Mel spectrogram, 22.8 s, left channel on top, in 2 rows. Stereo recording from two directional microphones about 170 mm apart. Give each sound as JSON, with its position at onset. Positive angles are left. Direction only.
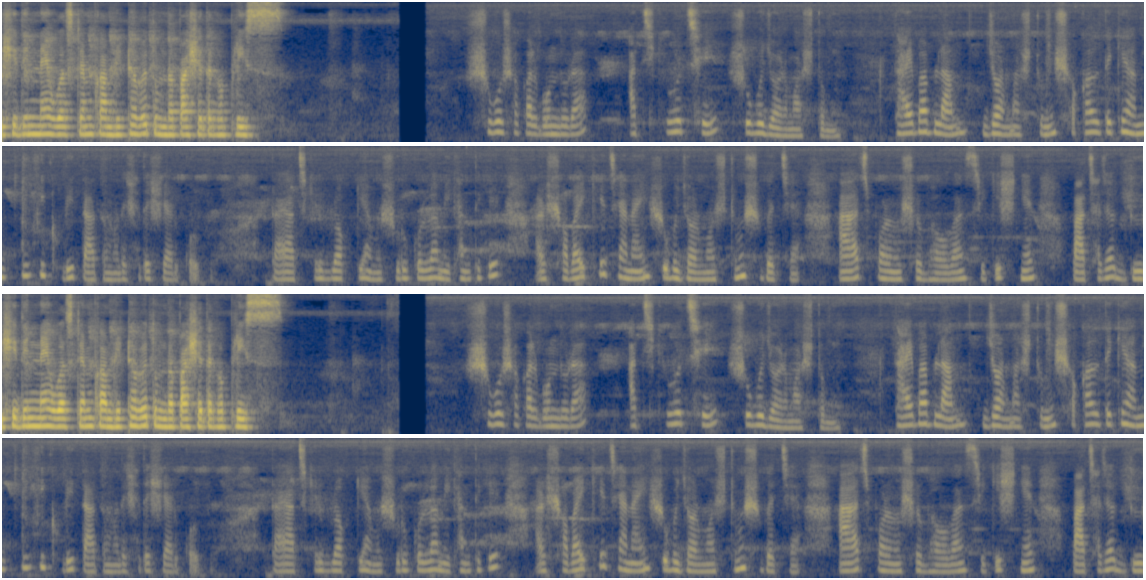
{"t": 0.0, "sound": "a woman's voice", "side_deg": -20}
{"t": 4.6, "sound": "speech", "side_deg": 0}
